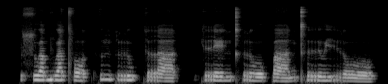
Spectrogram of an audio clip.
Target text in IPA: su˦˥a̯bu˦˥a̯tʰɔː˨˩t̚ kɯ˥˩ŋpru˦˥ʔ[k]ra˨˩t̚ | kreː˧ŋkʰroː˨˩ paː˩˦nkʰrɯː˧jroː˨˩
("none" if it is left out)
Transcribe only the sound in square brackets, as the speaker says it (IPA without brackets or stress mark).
k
